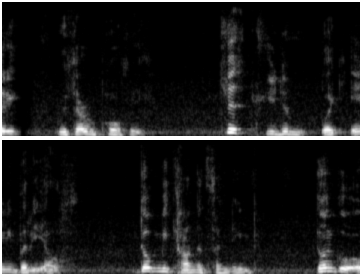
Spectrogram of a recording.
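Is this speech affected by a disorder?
Yes: athetoid cerebral palsy; speech, wheelchair.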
